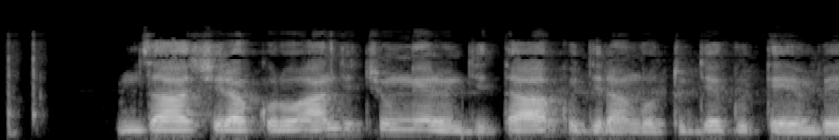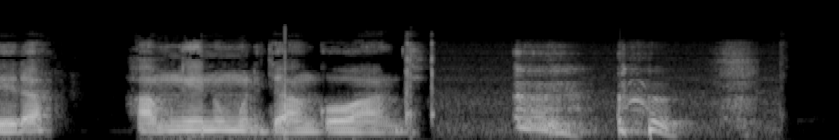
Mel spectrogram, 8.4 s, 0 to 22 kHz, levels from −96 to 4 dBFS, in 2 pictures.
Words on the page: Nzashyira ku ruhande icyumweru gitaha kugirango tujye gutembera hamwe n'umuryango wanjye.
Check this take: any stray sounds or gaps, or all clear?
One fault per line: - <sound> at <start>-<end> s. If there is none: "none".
- cough at 6.7-8.0 s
